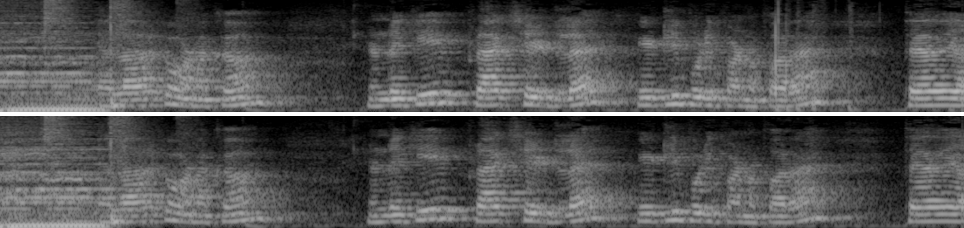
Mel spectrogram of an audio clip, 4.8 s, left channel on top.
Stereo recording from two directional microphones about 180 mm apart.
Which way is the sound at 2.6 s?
Centre (ahead or behind).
